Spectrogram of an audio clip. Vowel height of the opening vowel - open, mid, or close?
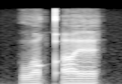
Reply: mid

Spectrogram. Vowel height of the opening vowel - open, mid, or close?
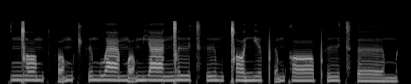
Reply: mid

